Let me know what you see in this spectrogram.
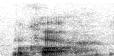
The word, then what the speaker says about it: Makar: Kale Maker, yeah. – Makar.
